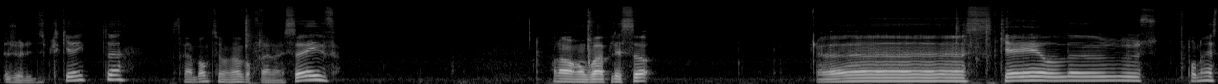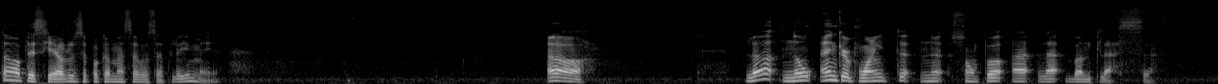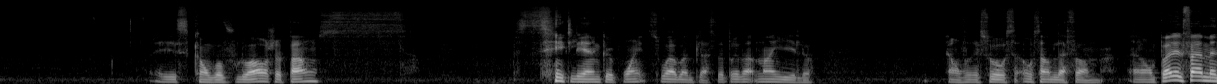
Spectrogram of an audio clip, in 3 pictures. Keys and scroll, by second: 2.4 ctrl+s, 5.8 Return, 8.4-10.3 typing, 11.6 Return, 13.7-14.5 typing.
